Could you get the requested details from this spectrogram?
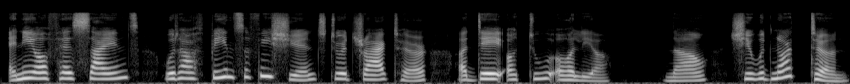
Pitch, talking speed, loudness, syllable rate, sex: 240 Hz, 150 wpm, -19 LUFS, 3.8 syllables/s, female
